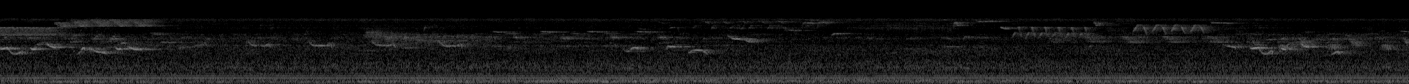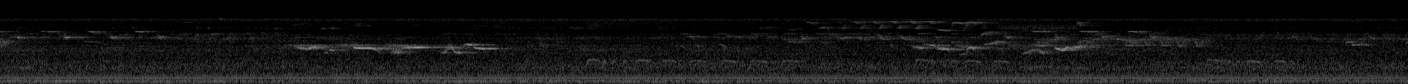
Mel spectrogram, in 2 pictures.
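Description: Birds chirping and trilling in short, repeated calls, over a steady low hum and background noise.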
